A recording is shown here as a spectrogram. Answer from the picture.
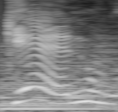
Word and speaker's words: Gehn: We also learned that I've been saying Gehn wrong correctly. I've not been saying it wrong.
